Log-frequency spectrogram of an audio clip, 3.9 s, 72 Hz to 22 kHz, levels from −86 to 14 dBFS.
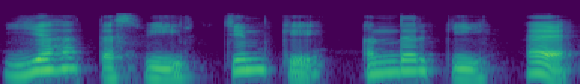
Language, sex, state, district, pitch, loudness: Hindi, male, Uttar Pradesh, Lucknow, 150 Hz, -24 LUFS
